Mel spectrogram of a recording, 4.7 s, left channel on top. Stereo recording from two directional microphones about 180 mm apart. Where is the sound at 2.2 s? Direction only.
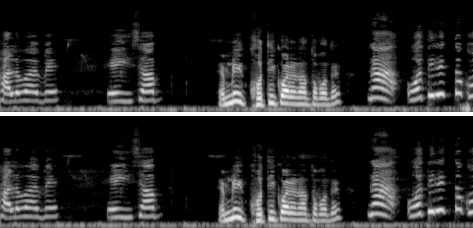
70° left (ahead or behind).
